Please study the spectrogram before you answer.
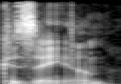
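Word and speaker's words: Kazaam: starring shaquille o'neal as the genie it's actually pronounced kazam oh it's like chasm that's a that's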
